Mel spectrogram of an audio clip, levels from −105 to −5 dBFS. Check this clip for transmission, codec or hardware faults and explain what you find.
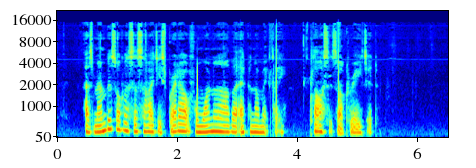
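Three loud pops interrupt the speech, at 2.34–2.36 s, 3.65–3.67 s and 4.69–4.71 s. Each is a single sharp click about 20 dB above the speech, which carries on underneath. The likely cause is a voltage spike from a switch, plug or static discharge, shaped by the circuitry that follows it. On a waveform each pop is a tall, narrow spike. On a spectrogram it is a thin vertical stripe spanning the full frequency range.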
